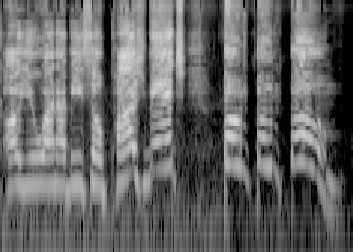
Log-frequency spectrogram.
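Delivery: high, loud taunting squeal; mock taunt. Pretend bride confronting mother-in-law, high mocking shout. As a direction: taunt her, then mock the hits. Imagined fight, grabbing her hair.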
